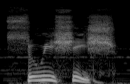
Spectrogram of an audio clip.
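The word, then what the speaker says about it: Suidh Sìos: The title is Gaelic for sit down is pronounced Suie Shish.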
